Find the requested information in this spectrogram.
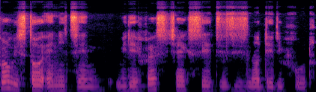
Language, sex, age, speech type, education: Nigerian Pidgin, male, 15-29, spontaneous, tertiary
